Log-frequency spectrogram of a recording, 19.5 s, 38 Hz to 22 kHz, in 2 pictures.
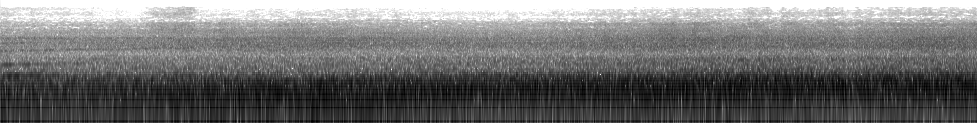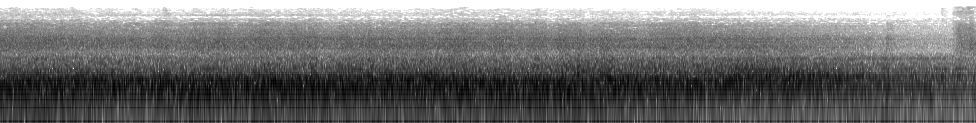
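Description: VB2N double-deck passenger coaches rolling past at close range as the train pulls away from the station, a steady rumble of wheels on rail that fades near the end as the last car draws off.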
